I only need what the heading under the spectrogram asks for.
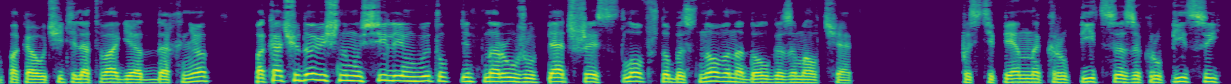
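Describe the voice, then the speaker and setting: Man narrating an audiobook, measured. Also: mid-range voice, no echo, studio quality. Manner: measured storytelling. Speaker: audiobook reader. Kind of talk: scripted narration.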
